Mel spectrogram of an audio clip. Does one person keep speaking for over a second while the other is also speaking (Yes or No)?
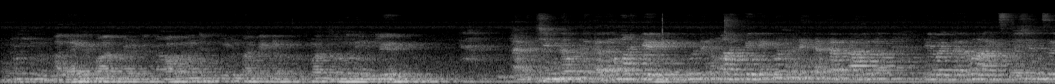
No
